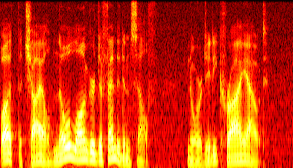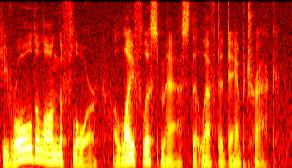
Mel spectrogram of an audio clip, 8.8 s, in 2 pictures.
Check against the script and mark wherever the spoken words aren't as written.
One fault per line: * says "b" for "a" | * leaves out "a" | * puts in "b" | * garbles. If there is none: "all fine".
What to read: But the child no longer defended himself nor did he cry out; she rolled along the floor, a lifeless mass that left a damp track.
* says "he" for "she"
